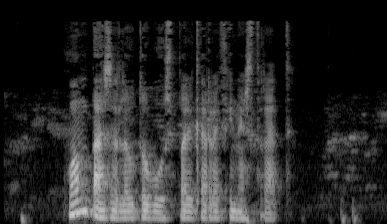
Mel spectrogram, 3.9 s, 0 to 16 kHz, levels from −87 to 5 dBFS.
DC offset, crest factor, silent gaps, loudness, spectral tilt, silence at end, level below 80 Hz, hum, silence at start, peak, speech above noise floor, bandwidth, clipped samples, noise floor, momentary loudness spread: under 0.1%; 24 dB; none; -24 LUFS; -5.5 dB/octave; 0.3 s; -50 dBFS; none; 0.2 s; -2 dBFS; 27 dB; 11.5 kHz; under 0.1%; -50 dBFS; 14 LU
